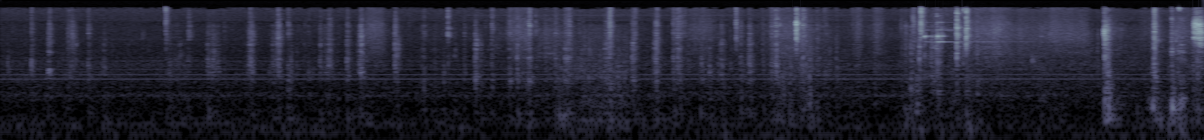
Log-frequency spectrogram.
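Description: Light metallic clicks and taps of a metal cell-interconnect strap and terminal hardware being handled and fitted onto lithium battery cell terminals. A busier run of clicks comes about nine seconds in, and louder knocks come near the end.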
